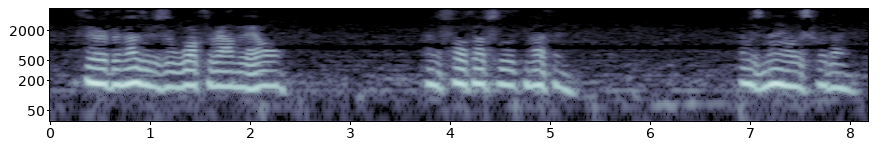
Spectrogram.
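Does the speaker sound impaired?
Yes: Parkinson's disease; others offer remedies.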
